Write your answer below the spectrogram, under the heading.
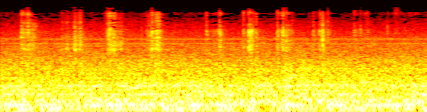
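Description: Chef's knife cutting into the flesh of a halved ripe papaya: a series of short, crisp, irregular cuts and scrapes around the seed cavity, about ten in a few seconds.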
